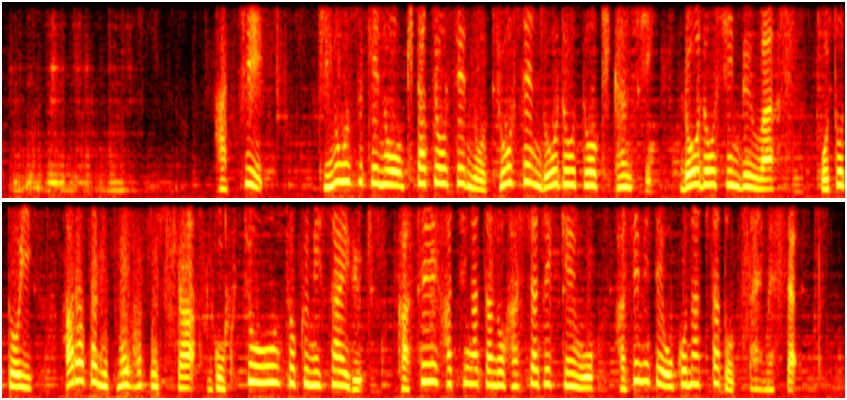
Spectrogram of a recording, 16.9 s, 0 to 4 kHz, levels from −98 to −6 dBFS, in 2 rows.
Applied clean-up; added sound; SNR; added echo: neural separator model SepFormer DNS4.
